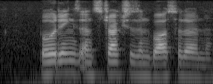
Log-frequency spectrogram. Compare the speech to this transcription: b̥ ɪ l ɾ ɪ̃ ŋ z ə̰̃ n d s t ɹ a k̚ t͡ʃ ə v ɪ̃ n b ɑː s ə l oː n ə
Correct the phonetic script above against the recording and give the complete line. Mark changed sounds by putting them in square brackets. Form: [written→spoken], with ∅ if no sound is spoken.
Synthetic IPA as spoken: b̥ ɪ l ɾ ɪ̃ ŋ z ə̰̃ n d s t ɹ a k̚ t͡ʃ ə [v→z] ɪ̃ n b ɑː s ə l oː n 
